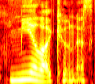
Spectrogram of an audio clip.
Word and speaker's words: Mila Kunis: Och det är Miley Kunis. – Yes! – I knew that bitch. – Okej, då tar vi nästa. – Mila Kunis kanske uttalas. – Milan. – Mila. Nej, bara Mila. Kunis.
